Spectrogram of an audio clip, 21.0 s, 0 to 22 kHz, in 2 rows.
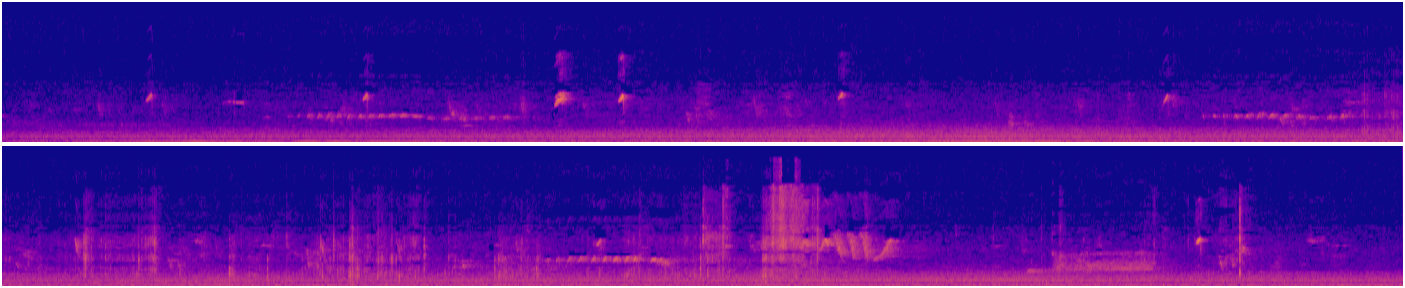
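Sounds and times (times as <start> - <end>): small birds chirping: 8.7 - 17.3.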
